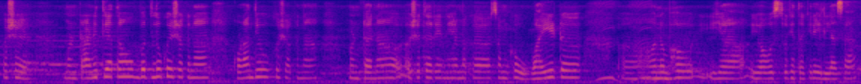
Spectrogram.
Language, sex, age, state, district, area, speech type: Goan Konkani, female, 30-45, Goa, Canacona, urban, spontaneous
